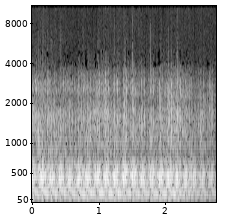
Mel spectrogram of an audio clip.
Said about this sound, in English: As Shanghai Lil's plane continues to spin crazily toward the ocean, the ship bearing the mysterious purple triangle roars on its way northward.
